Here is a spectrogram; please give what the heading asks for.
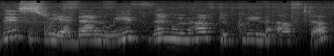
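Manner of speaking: normal talking voice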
